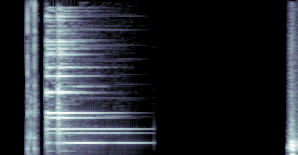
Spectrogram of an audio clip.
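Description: Subscribe-animation sound effect: a short click, then a bright bell ding whose ringing tones fade out within about a second.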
